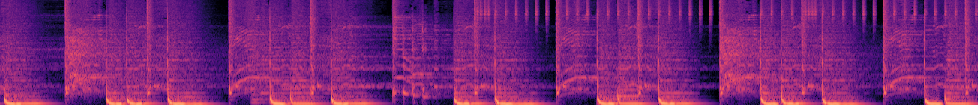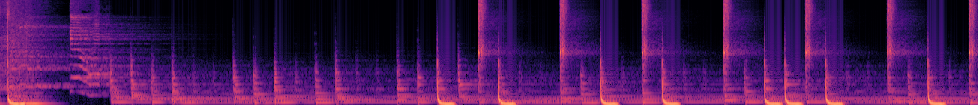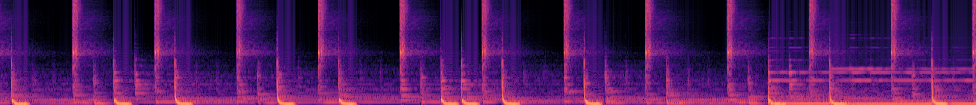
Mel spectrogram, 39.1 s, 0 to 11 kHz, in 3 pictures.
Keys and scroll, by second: 4.3 ctrl+shift+a, 19.9 ctrl+d, 24.1 ctrl+shift+f, 31.8 ctrl+d, 38.0 ctrl+d.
